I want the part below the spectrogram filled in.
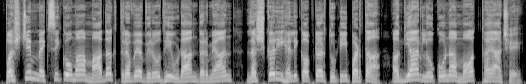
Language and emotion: Gujarati, neutral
